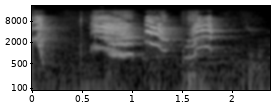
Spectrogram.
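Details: Pet parrot that talks, saying mummy, papa and radhe radhe; three loud, harsh, raspy squawks with bending upper tones, each under half a second, in a quiet room-like setting.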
